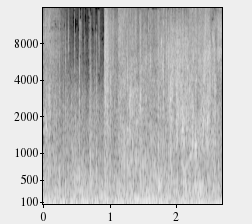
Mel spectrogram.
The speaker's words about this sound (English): fire that popping pot at the ground near this big machine as soon as we pass by it.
